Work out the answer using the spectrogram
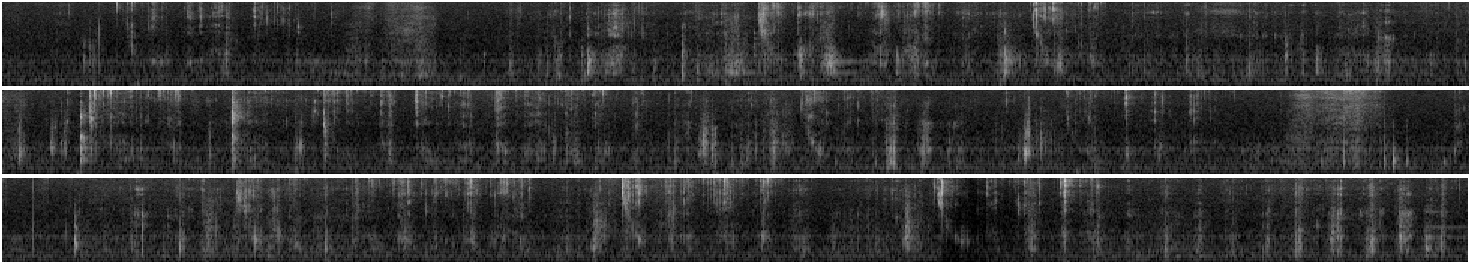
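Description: A person chewing mouthfuls of spam kimchi fried rice with a fried quail egg close to the microphone, making many short, irregular wet clicks and crunches.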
